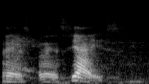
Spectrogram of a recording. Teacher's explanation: acá tenemos el triptongo, una sola sílaba y tenemos vocal cerrada ahí, vocal abierta A, vocal cerrada ahí.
